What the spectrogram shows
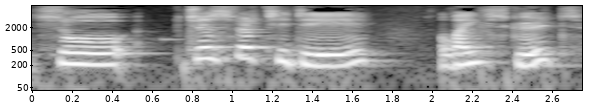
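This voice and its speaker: Ordinary pitch variation in a west of Scotland accent. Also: woman. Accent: Scottish (west of Scotland). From Scotland, Ayrshire. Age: 60s. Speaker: makeup artist. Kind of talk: makeup tutorial livestream. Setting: live video stream at home.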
